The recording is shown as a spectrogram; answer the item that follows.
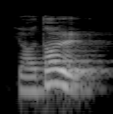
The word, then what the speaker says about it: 여덟: 여덟 이렇게 발음을 하는데요. 받침, 리을, 비읍 중에 리을 하나만 살아남았죠.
